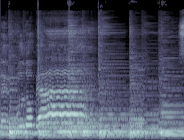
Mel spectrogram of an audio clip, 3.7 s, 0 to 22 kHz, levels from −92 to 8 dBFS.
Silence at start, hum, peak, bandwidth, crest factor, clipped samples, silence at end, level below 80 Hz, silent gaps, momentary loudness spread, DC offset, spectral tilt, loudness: 0 s; none; -2 dBFS; over 20 kHz; 14 dB; under 0.1%; 0 s; -66 dBFS; none; 9 LU; under 0.1%; -6 dB/octave; -17 LUFS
